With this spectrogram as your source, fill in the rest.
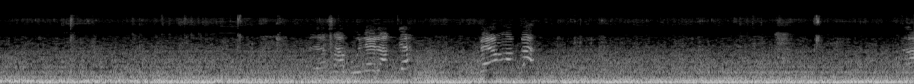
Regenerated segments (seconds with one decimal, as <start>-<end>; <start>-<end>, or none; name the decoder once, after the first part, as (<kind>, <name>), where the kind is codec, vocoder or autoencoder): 8.4-9.1 (vocoder, BigVGAN v2)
